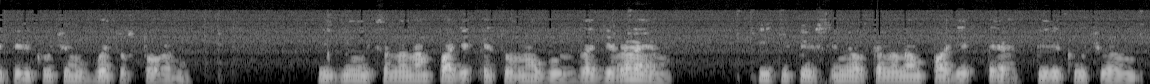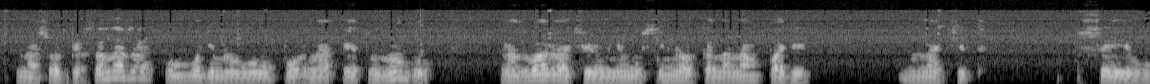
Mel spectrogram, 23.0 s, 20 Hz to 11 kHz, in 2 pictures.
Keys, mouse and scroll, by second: 3.2 KP_1, 4.9 r, 8.0 KP_7, 9.3 r, 12.0 g, 14.0-15.7 middle drag, 16.8 click, 17.9 KP_7, 21.9 r.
